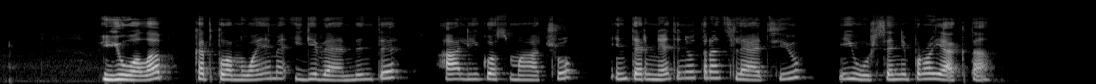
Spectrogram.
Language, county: Lithuanian, Telšiai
